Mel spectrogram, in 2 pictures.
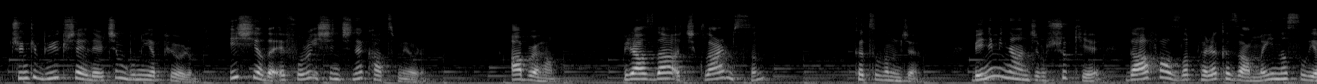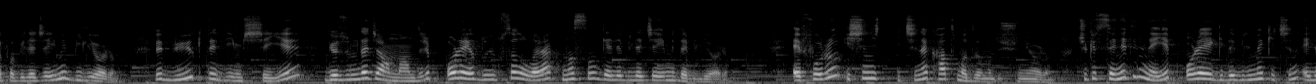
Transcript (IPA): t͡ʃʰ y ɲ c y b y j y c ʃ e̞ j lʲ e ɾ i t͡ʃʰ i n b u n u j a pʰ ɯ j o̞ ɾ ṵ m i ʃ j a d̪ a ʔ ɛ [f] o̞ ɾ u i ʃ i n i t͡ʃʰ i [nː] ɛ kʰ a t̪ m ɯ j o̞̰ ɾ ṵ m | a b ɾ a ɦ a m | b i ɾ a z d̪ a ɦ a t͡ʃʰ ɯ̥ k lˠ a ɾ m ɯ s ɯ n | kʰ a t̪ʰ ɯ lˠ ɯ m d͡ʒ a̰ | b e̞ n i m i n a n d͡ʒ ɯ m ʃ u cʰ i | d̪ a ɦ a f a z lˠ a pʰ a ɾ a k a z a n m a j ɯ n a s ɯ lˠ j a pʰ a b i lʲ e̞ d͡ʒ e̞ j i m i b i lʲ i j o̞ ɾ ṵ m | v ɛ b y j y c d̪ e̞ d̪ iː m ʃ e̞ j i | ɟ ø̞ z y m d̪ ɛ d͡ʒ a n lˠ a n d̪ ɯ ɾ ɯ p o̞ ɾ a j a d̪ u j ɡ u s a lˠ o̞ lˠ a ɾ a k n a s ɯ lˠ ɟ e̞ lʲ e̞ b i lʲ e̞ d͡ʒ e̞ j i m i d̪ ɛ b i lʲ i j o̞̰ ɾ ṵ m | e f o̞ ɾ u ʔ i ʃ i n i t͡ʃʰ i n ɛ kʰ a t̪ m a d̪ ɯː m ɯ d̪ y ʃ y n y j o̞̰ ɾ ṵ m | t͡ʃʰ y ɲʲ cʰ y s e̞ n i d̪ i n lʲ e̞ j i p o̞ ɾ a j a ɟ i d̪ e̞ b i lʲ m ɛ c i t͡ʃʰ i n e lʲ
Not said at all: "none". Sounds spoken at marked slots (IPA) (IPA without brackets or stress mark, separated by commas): f, n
